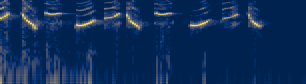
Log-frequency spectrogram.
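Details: Oriental magpie-robin, recorded as a bird-luring sound, singing a rapid series of clear, sharp whistled notes, some rising, some falling steeply, others steady, about ten notes in three seconds with no background noise.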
